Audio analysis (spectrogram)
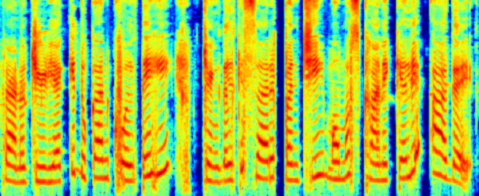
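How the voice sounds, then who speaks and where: A woman's voice: high-pitched, measured pace, no room sound. A woman reading scripted narration for a children's cartoon story.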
